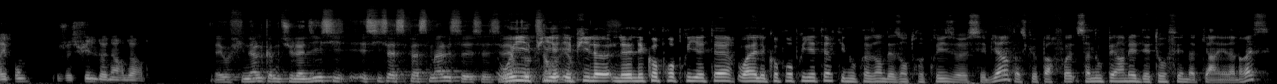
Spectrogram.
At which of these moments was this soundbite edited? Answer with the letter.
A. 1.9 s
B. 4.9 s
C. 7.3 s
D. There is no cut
C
